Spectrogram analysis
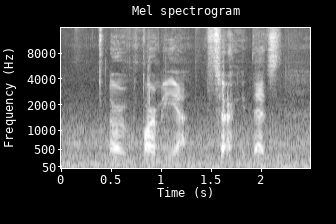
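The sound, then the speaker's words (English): Road traffic passes as a steady low rumble that runs under continuous speech, rising and easing slightly without any distinct vehicle standing out. “I'm getting ahead of myself. Sorry, there's traffic.”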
